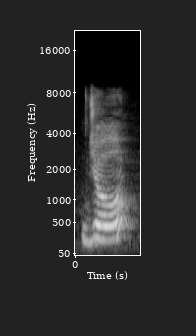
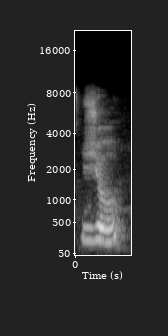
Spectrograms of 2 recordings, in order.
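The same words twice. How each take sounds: First: It starts with a dj sound. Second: It starts with a soft zh sound. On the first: "A segunda é a que eu falo. Som de D J" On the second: "é som de J, bem levinho"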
